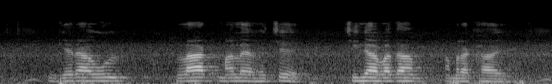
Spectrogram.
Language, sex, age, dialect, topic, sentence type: Bengali, male, 18-24, Jharkhandi, agriculture, statement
